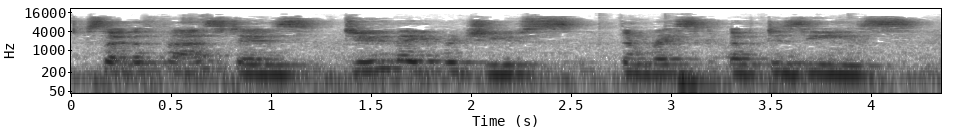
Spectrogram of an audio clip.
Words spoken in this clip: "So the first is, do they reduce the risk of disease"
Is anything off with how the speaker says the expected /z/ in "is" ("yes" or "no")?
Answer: no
